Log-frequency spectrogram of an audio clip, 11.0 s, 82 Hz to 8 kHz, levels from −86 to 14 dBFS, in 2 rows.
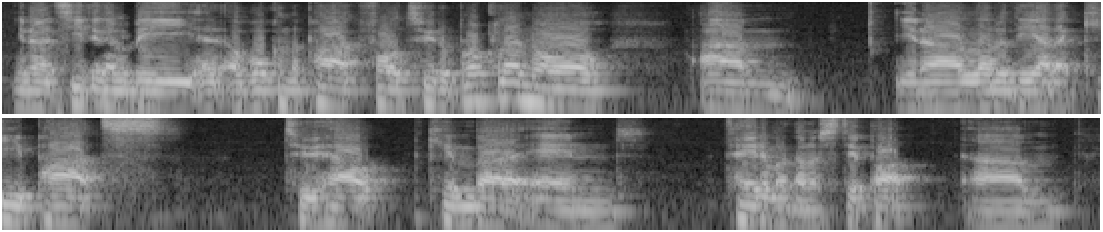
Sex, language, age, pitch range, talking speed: male, English, 20-39, 105-115 Hz, 200 wpm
